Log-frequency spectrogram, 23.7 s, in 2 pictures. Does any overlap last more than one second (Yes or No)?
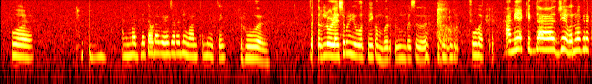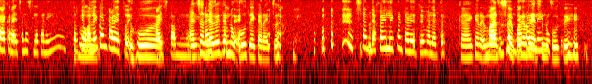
Yes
